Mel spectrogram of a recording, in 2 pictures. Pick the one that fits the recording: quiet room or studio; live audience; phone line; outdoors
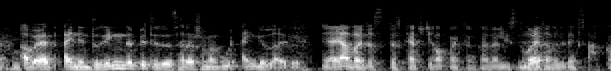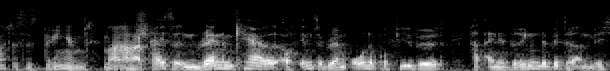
quiet room or studio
